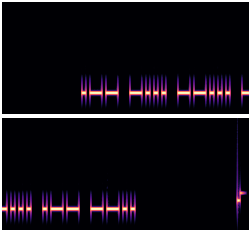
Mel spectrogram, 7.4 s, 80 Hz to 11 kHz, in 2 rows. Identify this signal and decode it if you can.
Morse code, heard as a keyed tone, about 20 wpm, 700 Hz. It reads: WB7BWZ
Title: 2023 SOTA Chaser Call Signs - 20wpm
